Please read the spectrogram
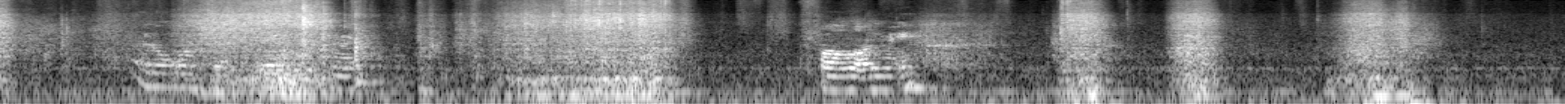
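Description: Rubber-gloved hands scrubbing and wiping a hard surface in several separate scratchy strokes, each under about a second, with short gaps between them.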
